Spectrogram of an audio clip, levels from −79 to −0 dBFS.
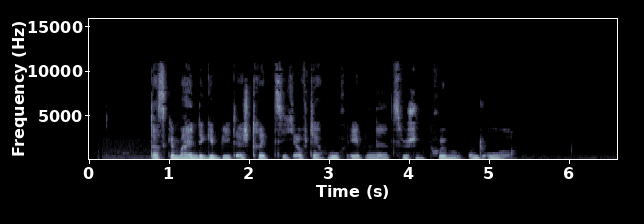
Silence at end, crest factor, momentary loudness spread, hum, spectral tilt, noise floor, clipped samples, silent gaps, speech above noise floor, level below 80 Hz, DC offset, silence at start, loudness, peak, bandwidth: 1.3 s; 20 dB; 10 LU; none; -4.5 dB/octave; -71 dBFS; under 0.1%; none; 41 dB; -70 dBFS; under 0.1%; 0.75 s; -31 LUFS; -12 dBFS; 11.5 kHz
